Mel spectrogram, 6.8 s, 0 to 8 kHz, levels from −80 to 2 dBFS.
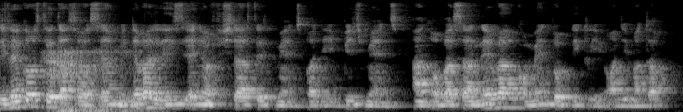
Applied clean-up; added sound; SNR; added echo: none; Animal; 11 dB; reverberation time 0.6 s.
